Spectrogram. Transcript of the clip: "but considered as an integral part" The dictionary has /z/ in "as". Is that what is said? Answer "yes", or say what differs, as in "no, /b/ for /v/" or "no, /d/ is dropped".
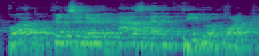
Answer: yes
